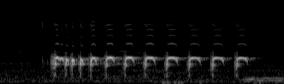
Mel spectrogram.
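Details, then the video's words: Local zebra dove (perkutut lokal) delivering its rolling song: a rapid run of about eleven clipped, ringing coos, tightly spaced at first and then slightly more spread out, followed by a faint low tone at the end. "Perkutut Lokal Gacor jenis suara paling disukai"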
